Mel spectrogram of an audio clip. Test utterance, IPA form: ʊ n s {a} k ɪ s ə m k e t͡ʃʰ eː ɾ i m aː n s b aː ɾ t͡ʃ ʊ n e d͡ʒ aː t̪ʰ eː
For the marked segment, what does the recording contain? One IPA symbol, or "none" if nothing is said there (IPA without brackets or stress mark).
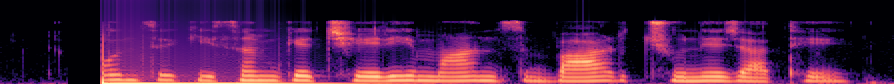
e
